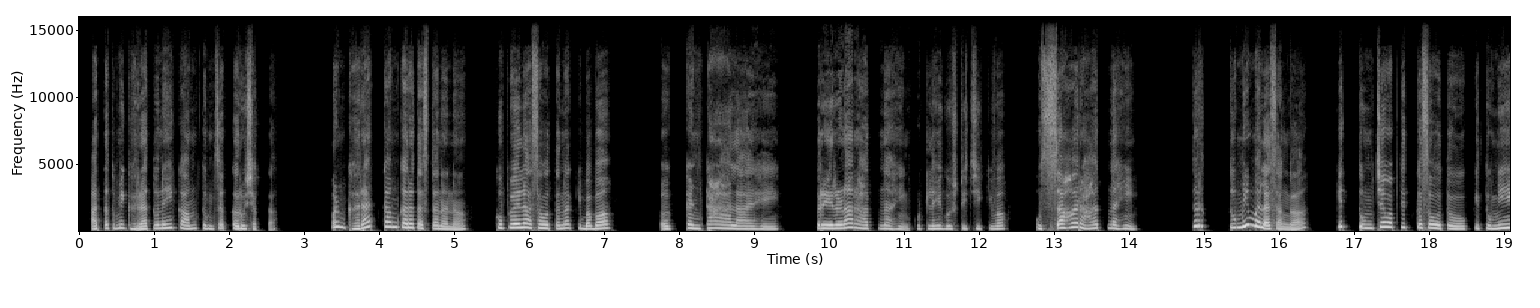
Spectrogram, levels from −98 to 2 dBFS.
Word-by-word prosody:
आता 250 - -1
तुम्ही 265 +1 0
घरातूनही 230 +8 +2
काम 235 -2 0
तुमचं 220 - -2
करू 215 +2 +3
शकता. 195 -4 -6 0.8
पण 350 -1 +1
घरात 235 - +2 0.2
काम 355 -2 +2
करत 300 -2 +4
असताना 225 -4 0
ना 180 +1 -2 0.4
खूप 270 0 -1
वेळेला 295 +1 +7
असं 275 -1 +2
होतं 245 -2 +1
ना 265 - 0
की 245 - -5
बाबा 230 +4 +3 0.7
अ, 205 - -1 0.3
कंटाळा 260 0 +1
आला 230 -2 +2
आहे, 200 -2 -3 0.5
प्रेरणा 250 +4 +4
राहत 250 -4 0 0.2
नाही 200 -4 -4
कुठल्याही 220 0 -1
गोष्टीची 210 -1 -6
किंवा 210 +2 -3 0.5
उत्साह 275 +7 +1
राहत 260 -3 0
नाही. 230 -5 -2 0.8
तर 415 0 +3 0.4
तुम्ही 310 +7 +5
मला 330 - +6
सांगा 170 -6 -3 0.5
की 380 - +2 0.2
तुमच्या 265 +7 +2
बाबतीत 330 -2 +1
कसं 285 -1 +1
होतं 240 -3 +2
हो 200 -1 +1
की 200 +3 -9
तुम्ही 245 +5 +5
240 Hz, 140 wpm, -23 LUFS, 210-275 Hz, 0.8 s, वेळेला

